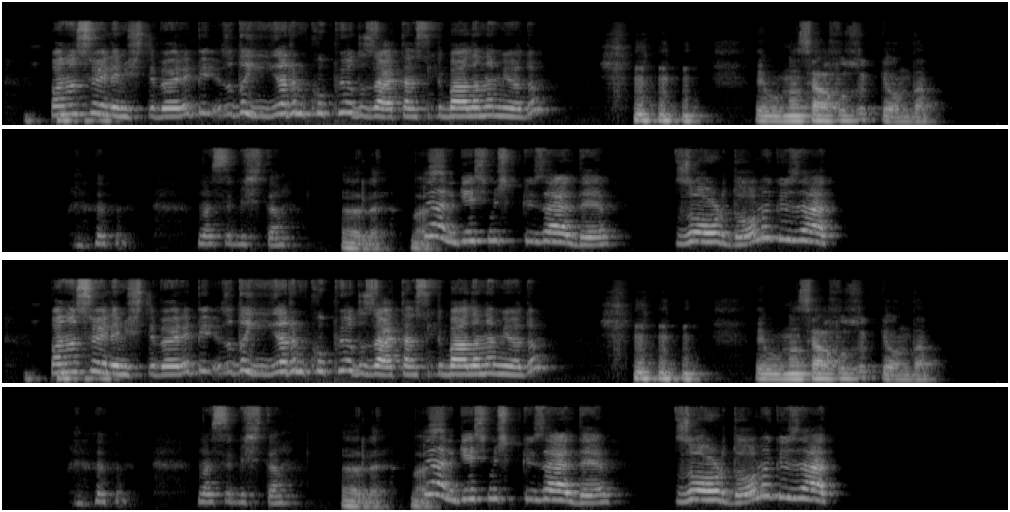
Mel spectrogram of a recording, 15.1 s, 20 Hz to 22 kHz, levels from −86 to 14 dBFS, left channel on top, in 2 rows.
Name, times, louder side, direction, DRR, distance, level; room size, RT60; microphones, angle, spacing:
voice 1, 0.4-4.1 8.1-8.5 9.0-9.7 10.7-12.1 12.6-13.7, right 2 dB, 15° right, 1.7 m, -31 dB
voice 2, 4.5-5.3 5.6-7.0 10.1-10.8, equal, ahead, 1.4 m, -32 dB
12.0 x 6.5 x 3.0 m
head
